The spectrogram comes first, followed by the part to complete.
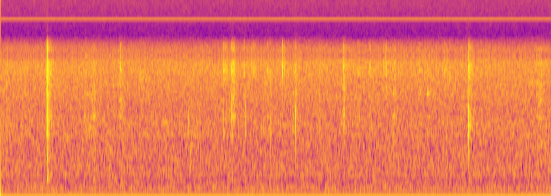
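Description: Potting soil being scooped into a small plastic pot with a plastic scoop: a few scattered light ticks as the scoop and soil hit the pot, over a steady hiss.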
